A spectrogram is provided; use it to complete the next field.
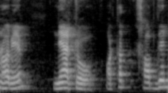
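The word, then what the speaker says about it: NATO: ন্যাটো এখানে এনটিও এই পৃথক ঘরে উচ্চারিত হবে উচ্চারণ হবে ন্যাটো অর্থাৎ শব্দের না উচ্চারিত হবে একে বলা হয়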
